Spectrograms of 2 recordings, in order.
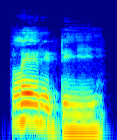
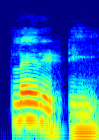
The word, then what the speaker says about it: clarity: Then another rule is if there is a three syllabic word which end in y or a consonant then the stress will be on first syllable. See, these words are the first one, clarity, clarity, three syllabic word but ends in y.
